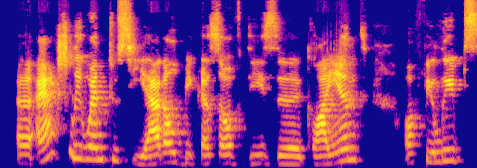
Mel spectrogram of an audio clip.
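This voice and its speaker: The speaker has a Portuguese accent and a fairly slow pace. Pitch variation is ordinary. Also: woman. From Portugal. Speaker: UX designer and mentor. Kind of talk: webinar presentation. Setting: live online stream. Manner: hesitant, many fillers.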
